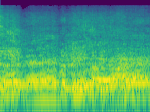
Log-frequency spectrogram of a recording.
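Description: A loud, sustained polar bear roar in Antarctica, with a deep, rumbling growl that stays strong for a couple of seconds, heard alone with no talking.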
